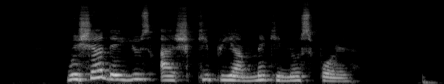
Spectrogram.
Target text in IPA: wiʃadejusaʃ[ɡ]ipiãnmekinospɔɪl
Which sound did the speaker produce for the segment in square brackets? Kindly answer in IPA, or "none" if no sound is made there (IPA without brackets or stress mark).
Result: k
